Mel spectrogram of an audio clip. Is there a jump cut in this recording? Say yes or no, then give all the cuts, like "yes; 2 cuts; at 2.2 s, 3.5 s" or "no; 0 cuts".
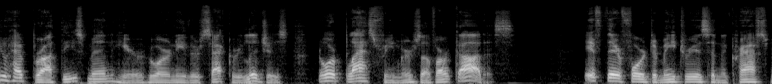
no; 0 cuts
